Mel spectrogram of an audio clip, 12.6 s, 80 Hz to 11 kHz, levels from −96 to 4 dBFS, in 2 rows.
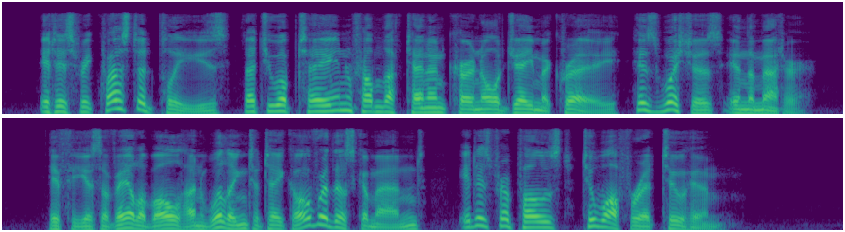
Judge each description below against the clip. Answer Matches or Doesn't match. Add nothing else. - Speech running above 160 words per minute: Matches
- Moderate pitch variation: Doesn't match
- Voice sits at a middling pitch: Doesn't match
